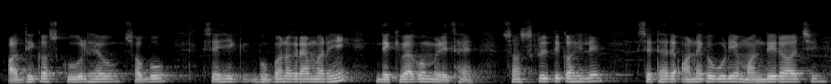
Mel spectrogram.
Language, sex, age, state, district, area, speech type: Odia, male, 30-45, Odisha, Dhenkanal, rural, spontaneous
